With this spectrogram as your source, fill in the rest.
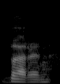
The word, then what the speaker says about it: burn: It is the Scots burne, and that's very similar to how it would have been pronounced in Old English times. The Scots have retained that R, the pronunciation of R's in the middle of words, which we don't, Southern English people don't often do. But the people of this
